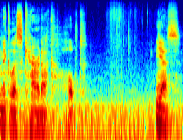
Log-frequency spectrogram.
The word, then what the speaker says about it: Caradoc: Number one, is your full name Nicholas Kared Holt? Yes. Correct. Do I just say yes or no? Say yes or no. Yes. Did I pronounce that right? Karate. Yes. Karate.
